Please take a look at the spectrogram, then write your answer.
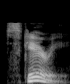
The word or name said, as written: skerry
